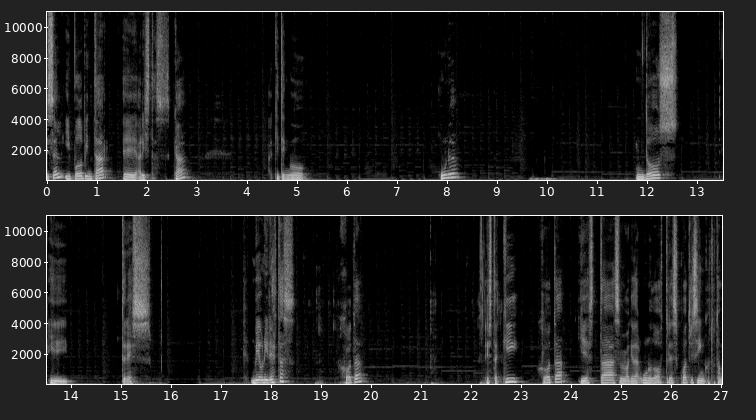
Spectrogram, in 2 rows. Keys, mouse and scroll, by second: 18.7-19.8 right drag, 21.9 right click.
